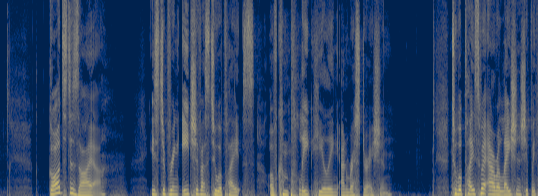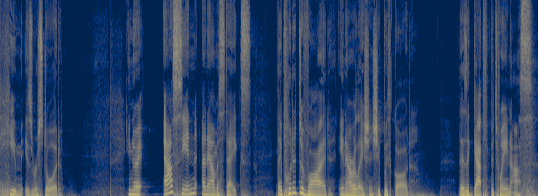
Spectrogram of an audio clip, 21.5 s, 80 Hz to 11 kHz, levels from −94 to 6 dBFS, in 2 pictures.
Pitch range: 180-220 Hz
